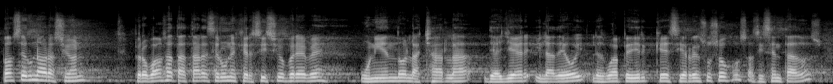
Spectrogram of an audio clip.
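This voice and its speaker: A man preaching a sermon to a seated audience, earnest, with slow, deliberate readings and rising emphasis. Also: fairly high pitch, steady tone, a little mellow, big-room sound.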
